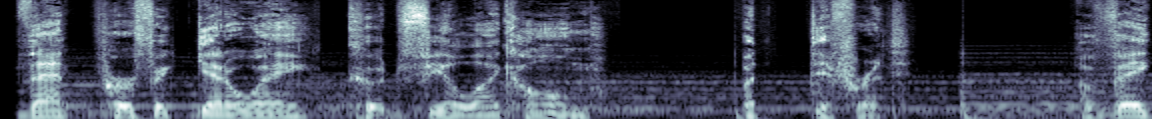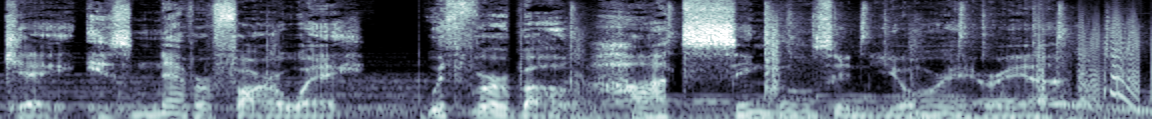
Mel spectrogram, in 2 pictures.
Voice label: men commercial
